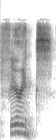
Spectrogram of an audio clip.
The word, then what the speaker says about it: pharynx: even think it but pharynx fairings ink ink like fair ink all right pharynx this is the back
